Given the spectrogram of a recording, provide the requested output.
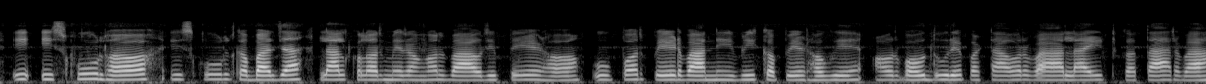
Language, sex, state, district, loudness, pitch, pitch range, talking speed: Bhojpuri, female, Uttar Pradesh, Deoria, -20 LUFS, 210 Hz, 205-220 Hz, 165 wpm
